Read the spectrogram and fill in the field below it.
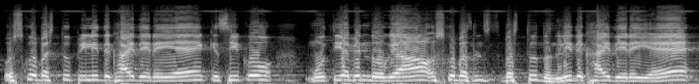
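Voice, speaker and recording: High-voiced monk preaching in a reverberant hall. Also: male voice, steady tone, measured pace, smooth. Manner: conversational, asks the listeners rhetorical questions; addresses listeners by name. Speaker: monk giving a sermon. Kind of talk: devotional sermon.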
